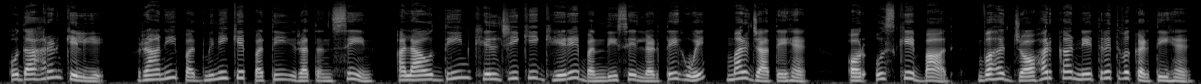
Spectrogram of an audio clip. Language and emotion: Hindi, neutral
